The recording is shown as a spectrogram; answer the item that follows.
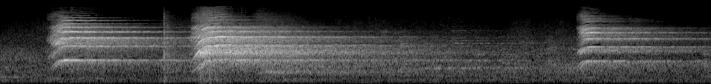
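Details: Belugas Gray, Nana and Mirai in training at Port of Nagoya Public Aquarium, June 7, 2022: three bright, harmonic-rich whistles, each starting abruptly and holding a steady pitch before slowly fading, echoing in a large indoor hall.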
